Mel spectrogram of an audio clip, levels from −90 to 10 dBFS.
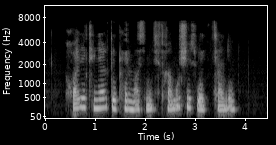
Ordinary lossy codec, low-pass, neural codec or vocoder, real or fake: AAC, 32 kbps; 7.2 kHz; codec, 16 kHz, 4 kbps, FreqCodec, smaller model; fake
